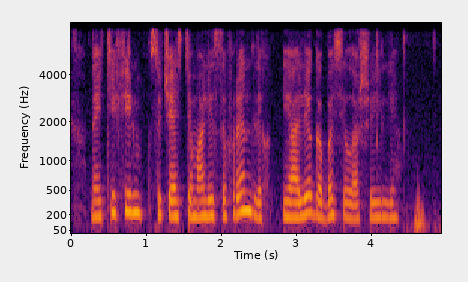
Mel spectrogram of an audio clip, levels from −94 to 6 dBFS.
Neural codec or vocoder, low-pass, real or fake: none; 7.2 kHz; real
